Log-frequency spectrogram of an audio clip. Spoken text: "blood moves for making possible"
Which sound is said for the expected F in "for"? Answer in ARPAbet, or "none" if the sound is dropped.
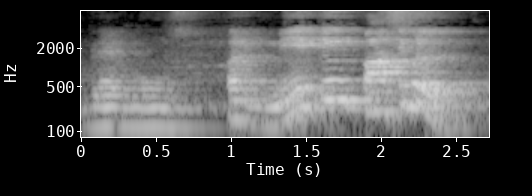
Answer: P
